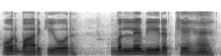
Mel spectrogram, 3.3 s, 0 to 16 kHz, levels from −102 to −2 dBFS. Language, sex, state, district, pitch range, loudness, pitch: Hindi, male, Uttar Pradesh, Saharanpur, 100-110 Hz, -18 LUFS, 105 Hz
